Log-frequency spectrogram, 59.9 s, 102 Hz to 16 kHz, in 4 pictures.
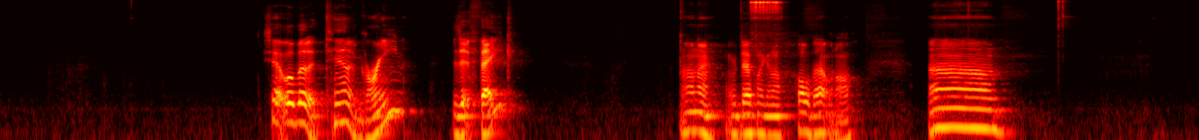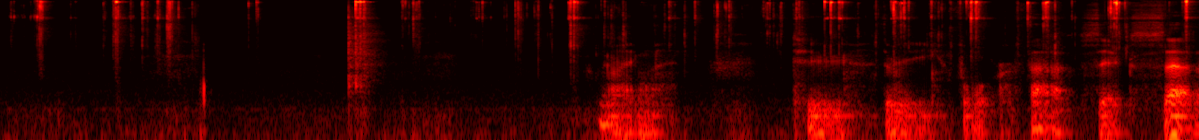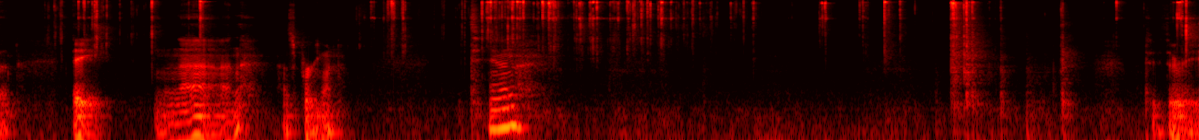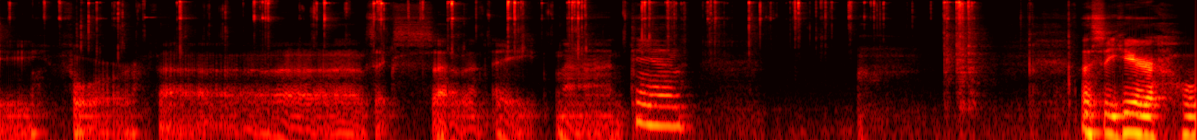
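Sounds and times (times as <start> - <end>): coins clinking: 9.4 - 9.9, 15.1 - 17.5, 19.4 - 29.2, 30.6 - 32.7, 34.4 - 39.5, 40.2 - 42.4, 44.6 - 57.3.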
